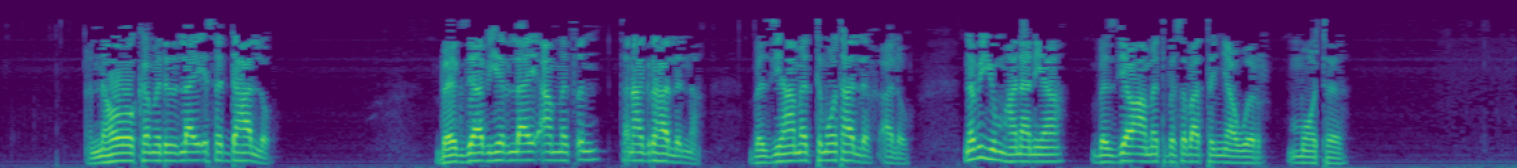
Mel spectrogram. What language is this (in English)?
Amharic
